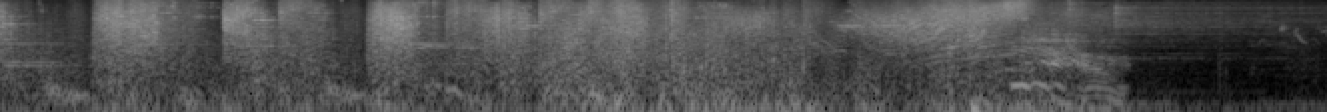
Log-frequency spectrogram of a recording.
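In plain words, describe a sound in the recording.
Magic spells crackle and burst loudly during a video game battle.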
